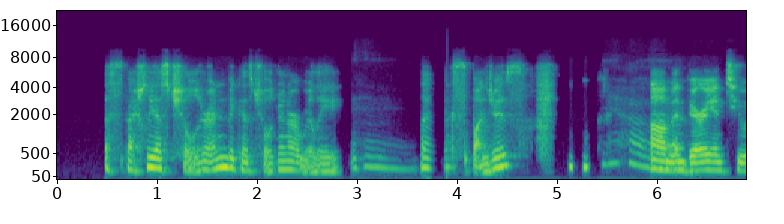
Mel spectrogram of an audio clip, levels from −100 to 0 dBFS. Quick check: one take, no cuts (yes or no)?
yes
